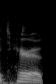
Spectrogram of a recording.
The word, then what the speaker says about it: tarot: and whipped out a tarot card and by the way I learned how to say tarot card now apparently it's not pronounced like carrot I guess we learned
